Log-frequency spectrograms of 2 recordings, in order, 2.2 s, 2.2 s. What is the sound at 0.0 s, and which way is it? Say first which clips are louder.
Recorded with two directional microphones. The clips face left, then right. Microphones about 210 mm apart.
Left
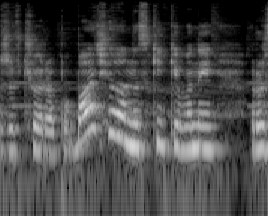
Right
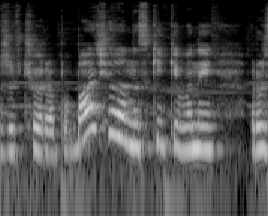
Speech: right 2 dB; centre (ahead or behind).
